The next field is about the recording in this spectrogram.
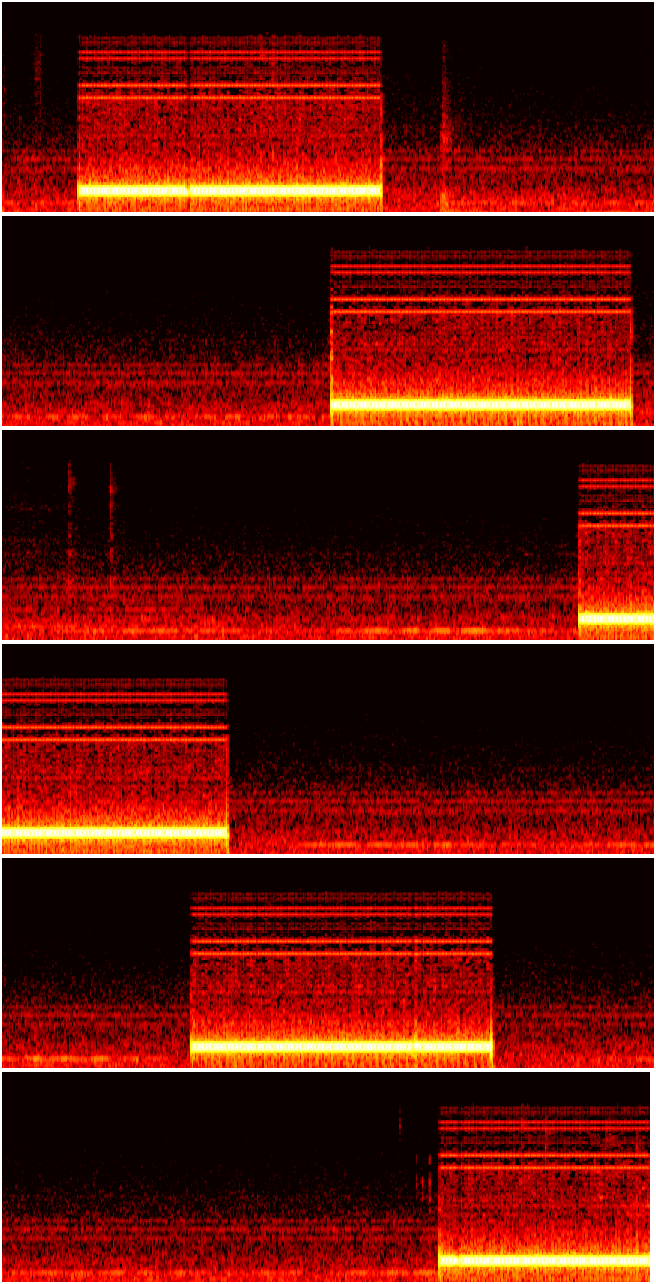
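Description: A phone's ringback tone while calling a woman selling puppies: five steady electronic bursts, each about two seconds long with roughly four seconds of quiet between them, loud and clear with faint line hiss in the gaps.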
